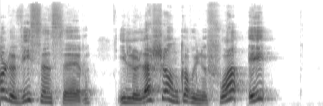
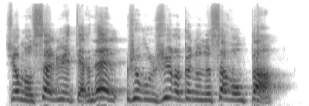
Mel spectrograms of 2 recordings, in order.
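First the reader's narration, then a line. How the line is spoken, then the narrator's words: Moaning, wretched. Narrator (French): gémit le misérable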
